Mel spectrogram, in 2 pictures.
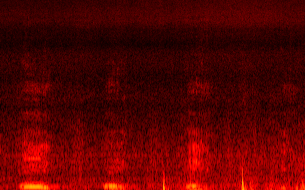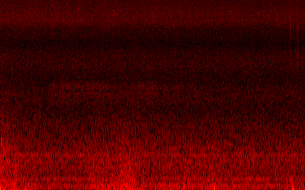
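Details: Lions at Kruger National Park, South Africa, three big males vying for a single lioness: three short, low roars in quick succession, each a little fainter, then quiet with scattered clicks and soft outdoor noise.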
